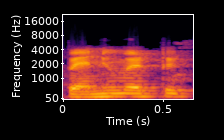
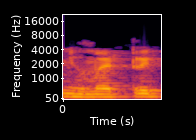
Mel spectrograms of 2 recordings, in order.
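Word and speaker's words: pneumatic: यहाँ पेन्यूमेट्रिक टायर नहीं, न्यूमेट्रिक बोलेंगे, पीस है यहाँ पर साइलेंट है।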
